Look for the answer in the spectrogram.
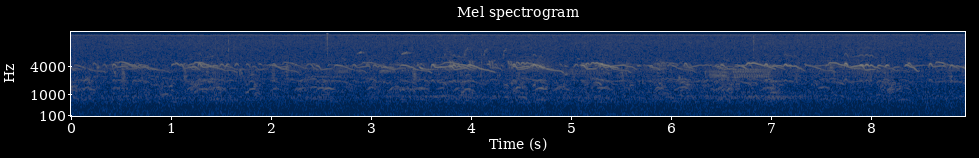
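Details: A large mixed flock of snow geese and Ross's geese feeding during spring migration across the Dakota prairies; dense chorus of thin, high, squeaky yelps and quavering calls, constantly overlapping, beneath a lower murmuring honk background.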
